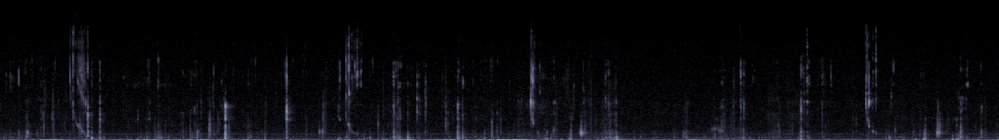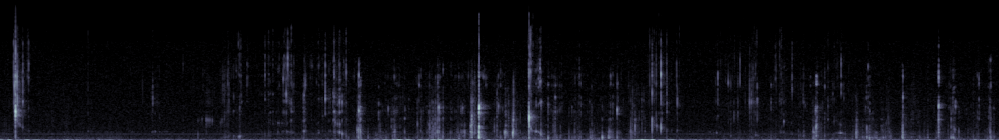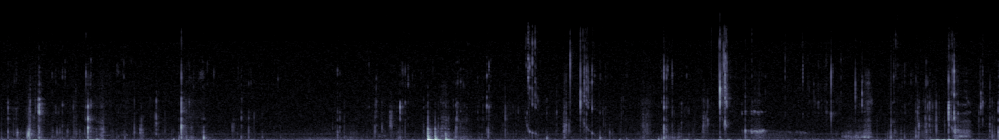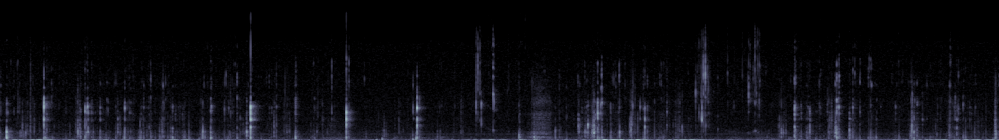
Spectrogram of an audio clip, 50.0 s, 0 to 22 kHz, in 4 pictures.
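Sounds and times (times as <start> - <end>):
crunchy chewing: 0.1 - 7.7
heavy thump: 30.3 - 31.0.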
